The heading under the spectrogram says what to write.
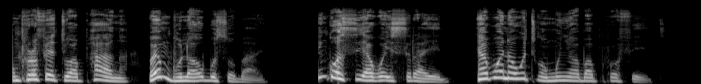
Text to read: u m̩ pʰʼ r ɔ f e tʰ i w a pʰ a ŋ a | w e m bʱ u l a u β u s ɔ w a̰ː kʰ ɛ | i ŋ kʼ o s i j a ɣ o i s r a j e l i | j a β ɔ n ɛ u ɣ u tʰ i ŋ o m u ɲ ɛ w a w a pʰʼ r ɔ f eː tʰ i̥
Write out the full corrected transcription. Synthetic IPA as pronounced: u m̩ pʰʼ r ɔ f e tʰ i w a pʰ a ŋ a | w e m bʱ u l a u β u s ɔ β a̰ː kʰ ɛ | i ŋ kʼ o s i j a ɣ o i s r a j e l i | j a β ɔ n a u ɣ u tʰ i ŋ o m u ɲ ɛ w a β a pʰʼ r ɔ f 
